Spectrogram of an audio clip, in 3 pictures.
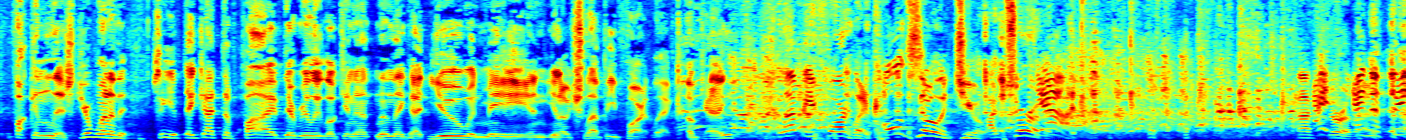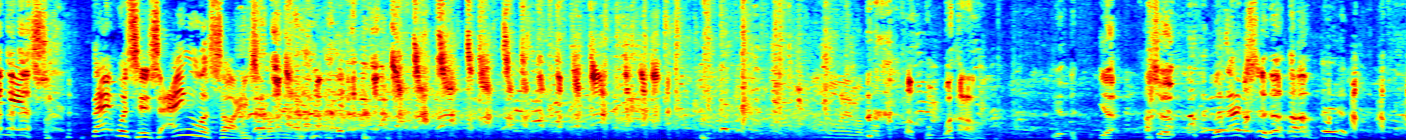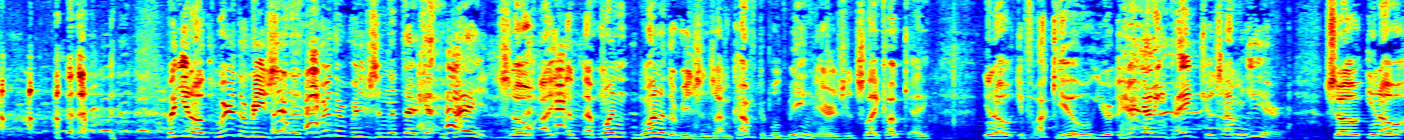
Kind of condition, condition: setting, busy venue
